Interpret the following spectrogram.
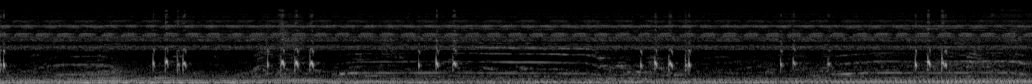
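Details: Toad after rain near a home, seeking ants: repeated brief bursts of three to five quick notes spaced a second or more apart, set against a steady high-pitched insect chorus and low rumble.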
